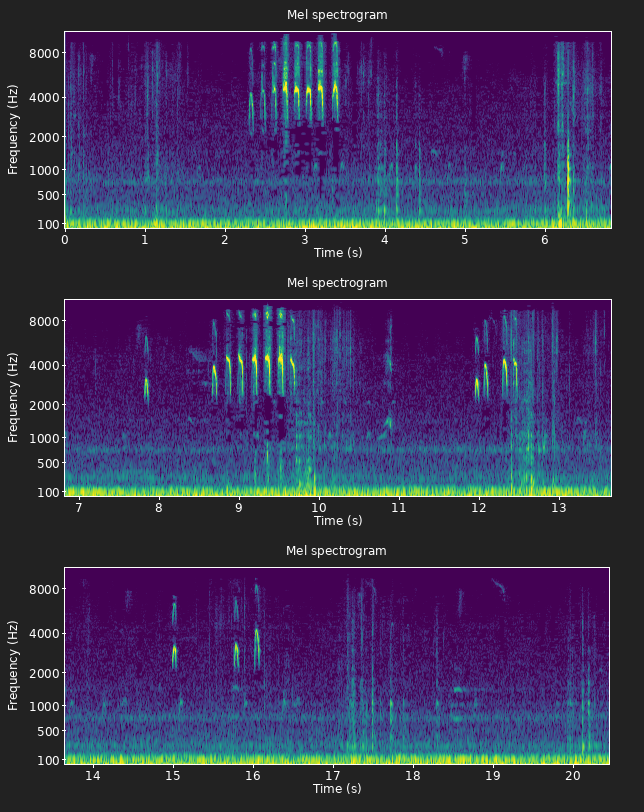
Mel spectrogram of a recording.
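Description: Bird calls: two quick runs of high chirps, each about a second and a half long, the first about two seconds in and the second about nine seconds in, with a few single chirps scattered between them over a steady low hum.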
